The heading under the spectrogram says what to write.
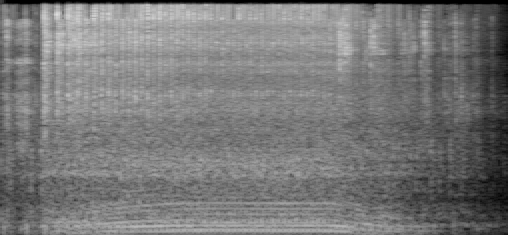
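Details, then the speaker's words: Small-engine lawn mower started cold with the choke closed on fresh ethanol-free gas; it catches on the first pull and settles into a steady, even single-cylinder putter with no stumble, a healthy cold start; stale gas loses volatility and makes starting harder. "starts with one pull and that is because the gas in it is fresh gas"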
